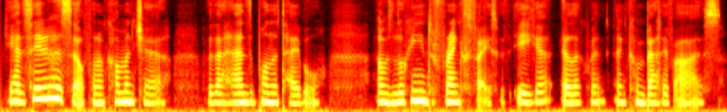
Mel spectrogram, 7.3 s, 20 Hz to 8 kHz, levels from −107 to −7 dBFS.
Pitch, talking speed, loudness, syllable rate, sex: 205 Hz, 215 wpm, -18 LUFS, 6.4 syllables/s, female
